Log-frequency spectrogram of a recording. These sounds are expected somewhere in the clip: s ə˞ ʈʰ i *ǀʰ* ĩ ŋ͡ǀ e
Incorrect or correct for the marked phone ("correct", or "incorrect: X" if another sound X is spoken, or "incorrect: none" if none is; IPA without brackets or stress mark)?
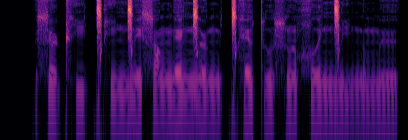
correct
